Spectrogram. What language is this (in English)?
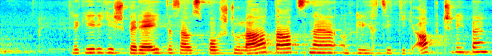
Swiss German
